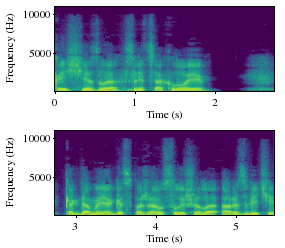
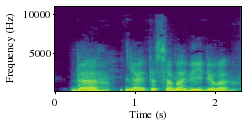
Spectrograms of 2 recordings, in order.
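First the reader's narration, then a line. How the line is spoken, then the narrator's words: Calm girl's answer. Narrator (Russian): спокойно ответила девушка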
